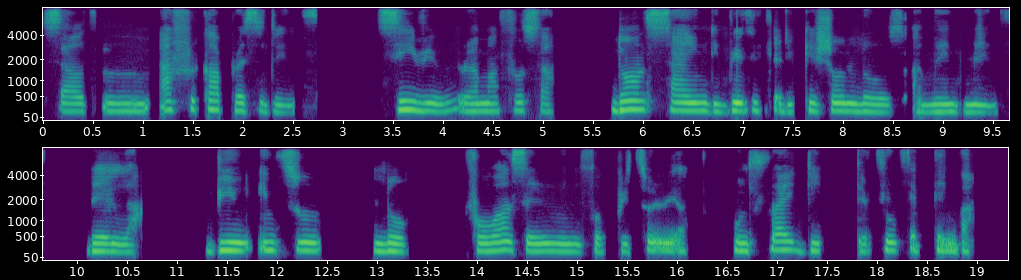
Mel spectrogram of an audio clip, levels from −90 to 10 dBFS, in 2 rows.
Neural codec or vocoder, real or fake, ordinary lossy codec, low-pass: codec, 16 kHz, 2 kbps, X-Codec, HuBERT features, trained on balanced general audio; fake; none; none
